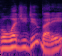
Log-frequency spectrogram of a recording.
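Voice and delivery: plain

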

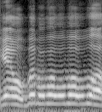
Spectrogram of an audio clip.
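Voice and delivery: put-on loud talking. Imitating a comic who talks at full volume during a set: imitating someone talking loudly. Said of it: "trying to talk to you like this".

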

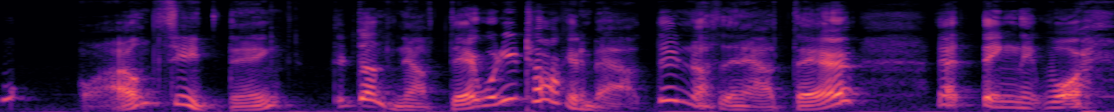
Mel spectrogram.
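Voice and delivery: put-on high, swooping older-man voice, playing dumb. Acting out a reply to someone who questions him, sounding like his uncles. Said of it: "I sound like my own uncles".

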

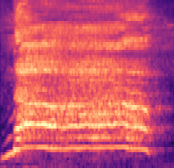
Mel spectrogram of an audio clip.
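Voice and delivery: screamed out, high and loud.

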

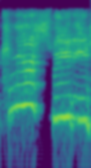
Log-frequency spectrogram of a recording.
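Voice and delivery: words pushed past shut teeth. Retelling how a woman whose jaw was wired shut greeted the speaker, imitating talking through teeth. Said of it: "She's talking through her teeth to me".

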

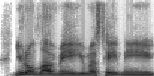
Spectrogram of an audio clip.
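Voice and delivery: put-on full-on childish tantrum, high-pitched screaming. Recalling a tantrum over sneakers that were not Jordans, the speaker retells screaming as a child. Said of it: "like screaming".

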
